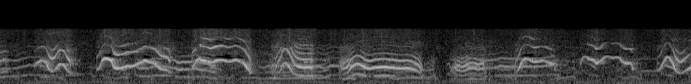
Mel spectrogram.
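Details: Several puppies with their mother nearby, crying in overlapping high whimpers and yelps, each a wavering whine that rises and falls, calling almost without pause; a person's voice is faint in the background.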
